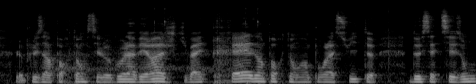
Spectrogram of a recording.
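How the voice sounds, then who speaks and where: The pace of this man's speech is very fast. He speaks at a medium pitch. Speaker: football YouTuber, OM fan. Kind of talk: match review vlog. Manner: hesitant, many fillers; loud.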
